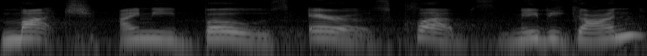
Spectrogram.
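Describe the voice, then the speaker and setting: A woman's put-on character voice, fairly high in pitch, at a very slow pace. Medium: read story. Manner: terse broken English.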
